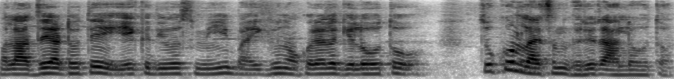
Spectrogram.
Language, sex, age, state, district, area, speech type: Marathi, male, 30-45, Maharashtra, Akola, rural, spontaneous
